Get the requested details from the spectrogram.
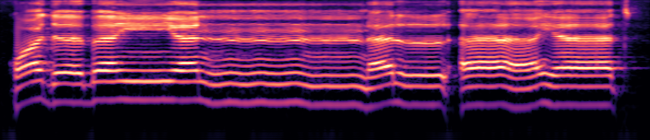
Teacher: kita harus menyempurnakan gunahnya, yaitu bunyi suara nun yang ditahan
